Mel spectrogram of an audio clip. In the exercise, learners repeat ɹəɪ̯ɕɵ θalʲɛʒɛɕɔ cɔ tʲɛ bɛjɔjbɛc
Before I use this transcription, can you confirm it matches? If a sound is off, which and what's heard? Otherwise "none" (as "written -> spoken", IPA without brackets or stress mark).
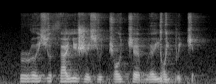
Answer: tʲ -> c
